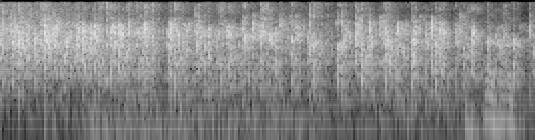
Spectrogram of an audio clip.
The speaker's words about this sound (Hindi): जोरदार तालियां।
